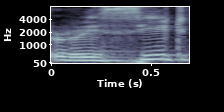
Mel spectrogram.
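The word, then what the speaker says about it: receipt: कहते हैं प्याले को रसीद के लिए हम इंग्लिश में रिसिप्ट कहते हैं रिसेट इस लव्स में लेटर पीस साइलेंट है आपने इसे रिसीवड अदा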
